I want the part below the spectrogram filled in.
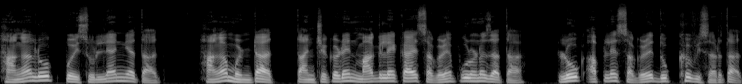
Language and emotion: Goan Konkani, neutral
